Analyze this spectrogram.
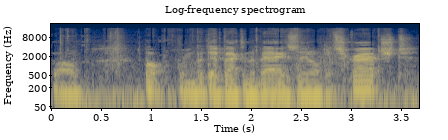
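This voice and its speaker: A man's voice: medium pitch, normal speed, fairly bright tone, slight background noise. A tired man giving a rambling, casual review of a plastic model kit, with lots of ums and uhs.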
